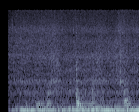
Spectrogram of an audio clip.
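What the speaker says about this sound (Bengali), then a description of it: "মাশরুমটা একদম মশলার সঙ্গে ভাজা হয়ে গেছে।" White mushrooms fry with spices in a pan, making a close, steady sizzle with a low hum underneath and occasional soft scrapes of stirring, with no one talking.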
